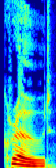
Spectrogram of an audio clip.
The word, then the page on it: crow: anglais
